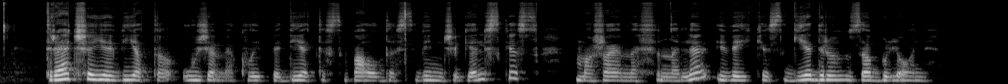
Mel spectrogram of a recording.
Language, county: Lithuanian, Panevėžys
